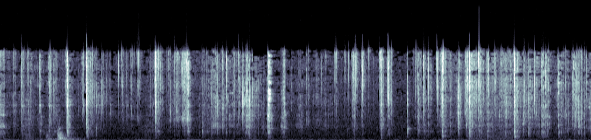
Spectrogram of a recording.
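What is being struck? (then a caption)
Bar of soap shaved with a metal blade. A metal blade shaves flakes off a solid oval soap bar with a dark red coating and a white core, held in the palm. Quiet, crisp scraping and crackling cuts repeat in quick, irregular bursts, bright and dry with almost no low end or ring.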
